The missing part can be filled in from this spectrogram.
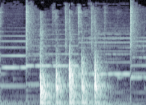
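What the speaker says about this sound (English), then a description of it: "there was a knock on the door." Five quick knocks land on a door in a steady burst, close and sharp, followed after a short pause by one more lone rap, with a faint steady hum in the quiet room behind them.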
